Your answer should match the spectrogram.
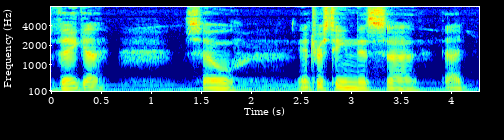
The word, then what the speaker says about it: Wega: it's we GA and in German I believe that's pronounced Vega so interesting this uh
